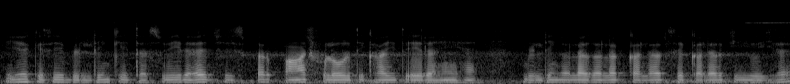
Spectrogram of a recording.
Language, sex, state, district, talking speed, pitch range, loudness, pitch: Hindi, male, Chhattisgarh, Korba, 180 wpm, 100-110 Hz, -33 LUFS, 105 Hz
